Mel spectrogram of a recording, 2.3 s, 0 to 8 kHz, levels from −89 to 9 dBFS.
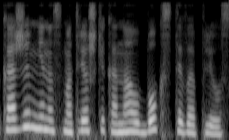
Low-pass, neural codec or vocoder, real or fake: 7.2 kHz; none; real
